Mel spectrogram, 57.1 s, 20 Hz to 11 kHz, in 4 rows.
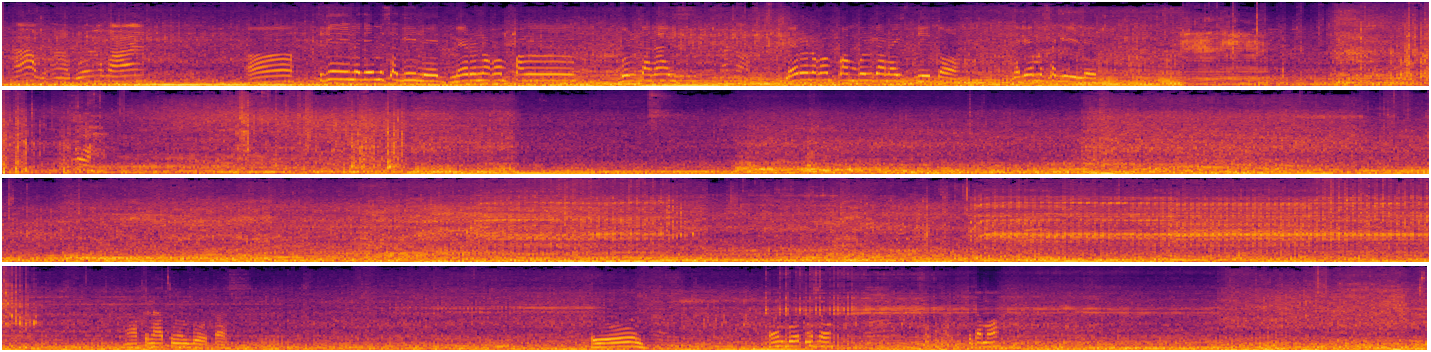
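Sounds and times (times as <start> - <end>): low traffic-like rumble: 0.0 - 57.0
air compressor whining: 32.0 - 43.4.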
